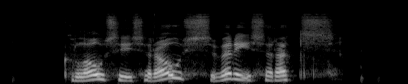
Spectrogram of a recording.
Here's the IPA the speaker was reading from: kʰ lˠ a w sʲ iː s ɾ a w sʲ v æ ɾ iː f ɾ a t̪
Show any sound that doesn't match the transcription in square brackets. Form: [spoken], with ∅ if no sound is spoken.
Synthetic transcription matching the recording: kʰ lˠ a w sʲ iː s ɾ a w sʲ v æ ɾ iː [s] ɾ a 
